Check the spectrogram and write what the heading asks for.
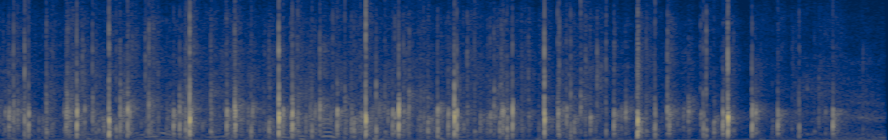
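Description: A small group applauds the event's sound technician, with dense, irregular hand claps running steadily for about four seconds at a moderate, even level, and no voices over it.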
